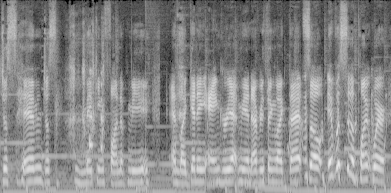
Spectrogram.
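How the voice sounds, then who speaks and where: A woman's voice: mid-range voice, fairly quick, over music. A woman streamer telling a story in casual, profane chat, acting out the scenes as she goes. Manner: profane, animated storytelling with reenactments.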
